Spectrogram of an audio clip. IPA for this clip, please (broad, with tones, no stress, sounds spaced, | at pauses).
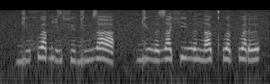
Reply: ɡʲ e˨˦ xʷ a˥ ɓ i˨ z xʲ o˨ ɡʲ u˨˦ m z a˥˩ | ɡʲ ə˧˥˧ ɦ ə˨˦ z a˥ xʲ e˥ ɦ ə˧˥˧ n a˧˥˧ kʷʰ a˥˧ kʷ a˥˧ ɾ ə˥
